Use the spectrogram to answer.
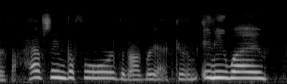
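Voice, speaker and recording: The speaker is a woman with a Southern US accent. Her pitch variation is ordinary. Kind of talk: casual talk to camera. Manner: talkative.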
